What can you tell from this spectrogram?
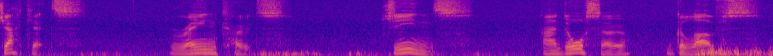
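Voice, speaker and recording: A man of medium pitch speaks with a British accent and lively intonation over noticeable background noise. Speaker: English teacher. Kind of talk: language lesson to camera. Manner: slow, clear.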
